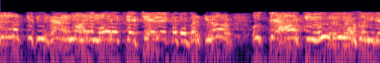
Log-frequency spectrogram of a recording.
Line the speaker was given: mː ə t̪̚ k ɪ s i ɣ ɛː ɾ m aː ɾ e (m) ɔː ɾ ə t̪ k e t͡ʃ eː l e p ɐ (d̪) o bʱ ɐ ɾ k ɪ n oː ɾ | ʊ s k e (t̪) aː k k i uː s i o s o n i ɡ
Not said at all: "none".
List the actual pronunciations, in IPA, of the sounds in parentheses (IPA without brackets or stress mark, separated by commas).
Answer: m, t̪, none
